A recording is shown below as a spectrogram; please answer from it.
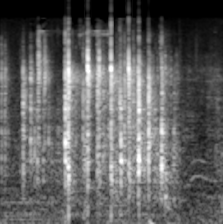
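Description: Coins being dropped by hand through the coin slots of laser-cut MDF and acrylic letter piggy banks: a quick, irregular run of sharp clicks and clinks as they land on coins already inside.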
